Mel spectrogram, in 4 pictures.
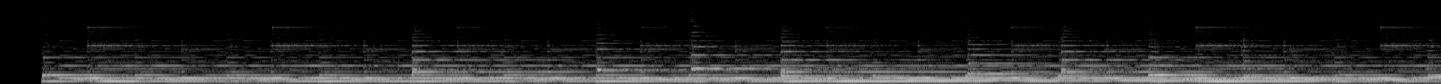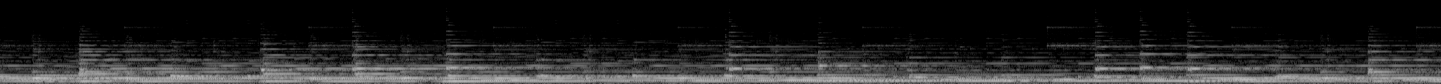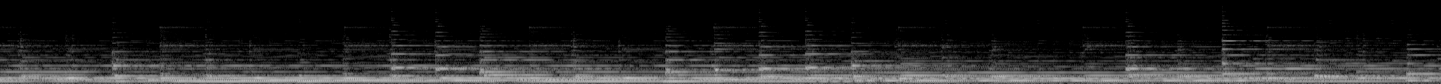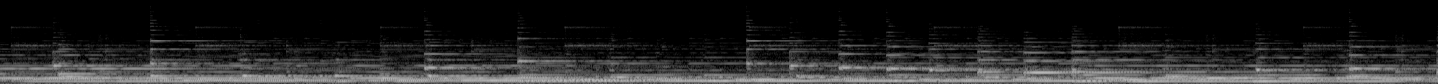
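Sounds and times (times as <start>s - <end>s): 
Celtic harp: 0.4s - 57.6s.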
